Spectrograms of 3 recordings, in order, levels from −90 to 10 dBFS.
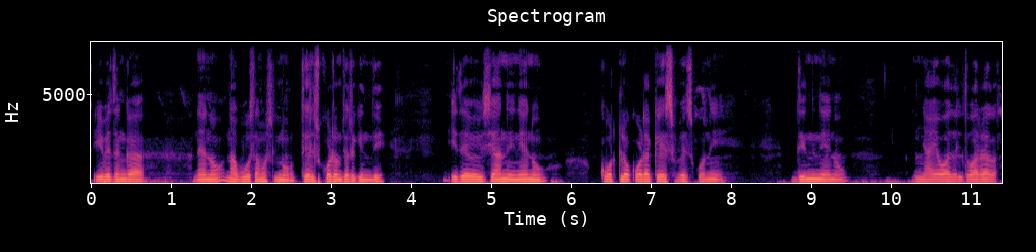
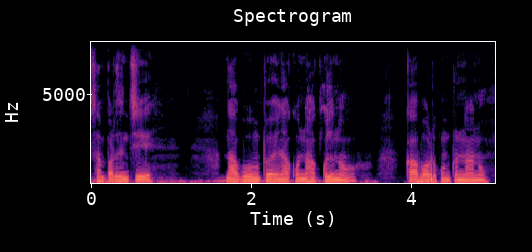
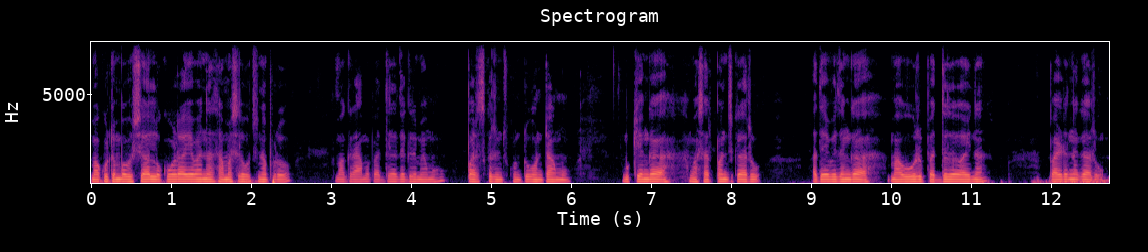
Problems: background sounds at intervals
